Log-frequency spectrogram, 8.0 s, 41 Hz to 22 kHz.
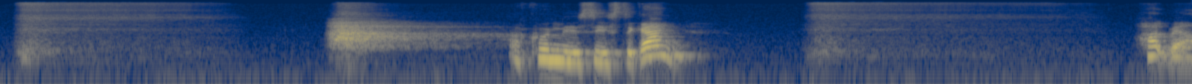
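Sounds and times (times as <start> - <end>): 
long airy breath drawn in: 0.0 - 1.6, 2.2 - 3.4, 5.4 - 7.4
loud rushing breath: 0.0 - 3.4, 5.4 - 7.4
speech: 3.4 - 4.7.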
